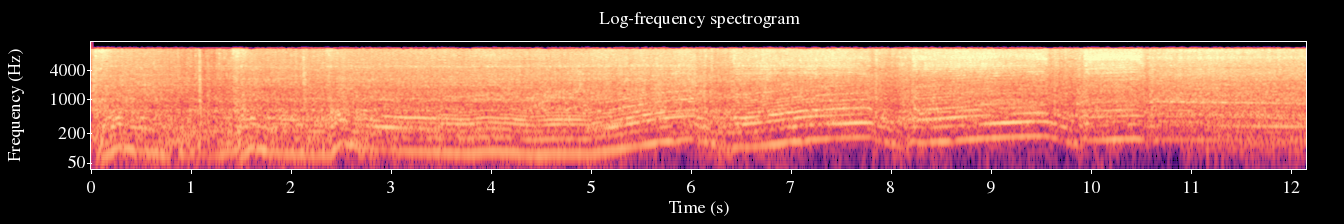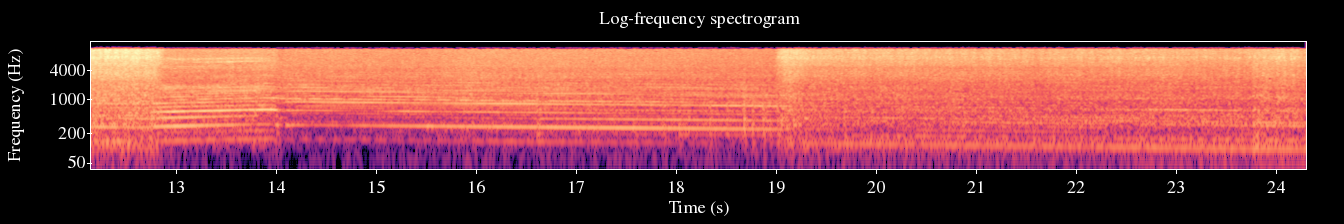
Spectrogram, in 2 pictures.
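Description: A motorcycle engine in fourth gear revs repeatedly on a dyno, rising and falling in pitch through several sweeps before settling toward a steadier, quieter drone, loud and close with no talk.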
